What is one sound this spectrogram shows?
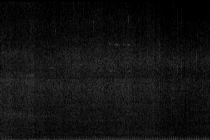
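A minibus engine rumbles nearby.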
